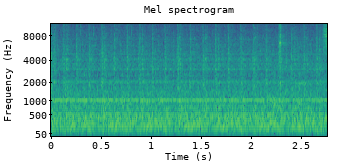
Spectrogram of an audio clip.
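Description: Brother Innov-is A150 sewing machine stitching out a decorative pattern, a steady, continuous mechanical whir with fast repetitive needle clatter held close and even throughout, no voices.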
